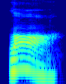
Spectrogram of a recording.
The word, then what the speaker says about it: law: LAW, law 아니고요. 발음이 이렇게 됩니다. law. 우 하시면 안 돼요.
